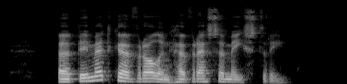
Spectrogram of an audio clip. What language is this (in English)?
Welsh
